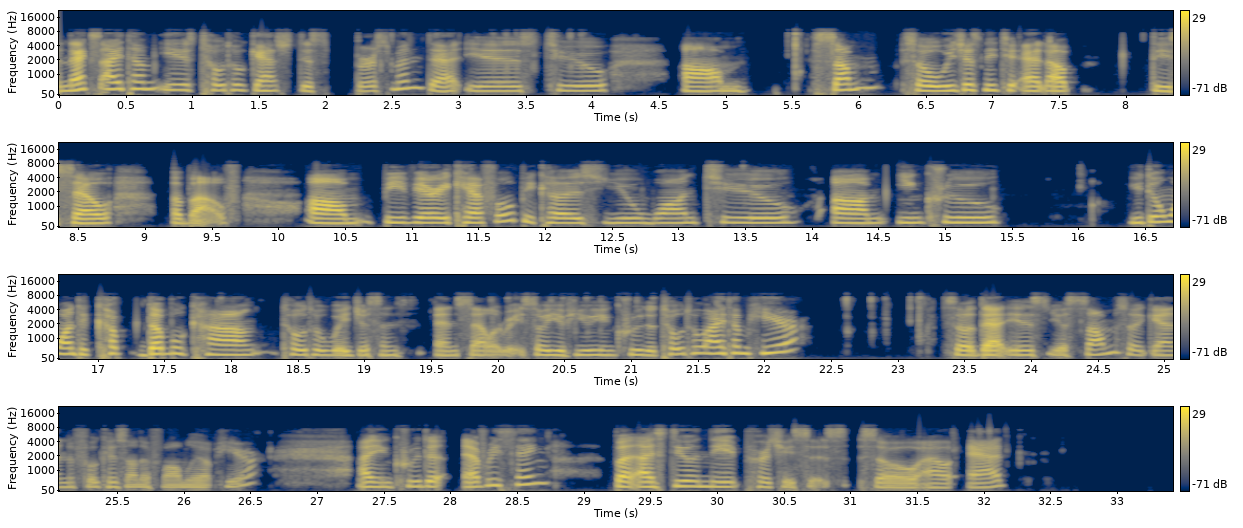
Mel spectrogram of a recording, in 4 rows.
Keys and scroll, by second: 2.2 Up, 2.2-4.2 typing, 17.0 Up, 17.5 shift+Up, 19.8 shift+Up, 20.2 shift+Up, 22.5 shift+Up, 22.5 ).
